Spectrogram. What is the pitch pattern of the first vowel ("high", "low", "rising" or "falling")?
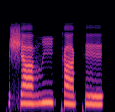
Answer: low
